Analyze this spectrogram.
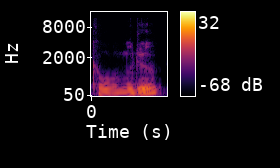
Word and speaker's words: Omoro: Uh there is a scholar, as you mentioned at the beginning, that the Omoro probably should be pronounced as like Umudu in the Okinawan language.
